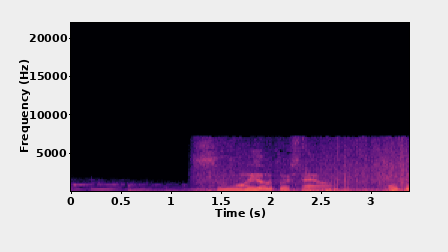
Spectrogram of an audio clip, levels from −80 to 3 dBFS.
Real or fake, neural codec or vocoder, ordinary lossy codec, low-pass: real; none; MP3, 32 kbps; 7.2 kHz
